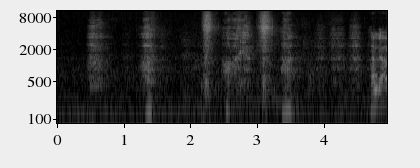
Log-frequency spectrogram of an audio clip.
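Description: Series of quick, quiet gasping inhalations, like the build-up before a sneeze, acted for comedy; pre-sneeze gasps.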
